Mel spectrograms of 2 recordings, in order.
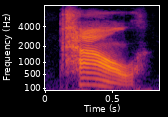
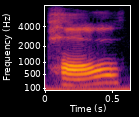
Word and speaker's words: pal: First up, we have the word pal. Okay, so you're very close on the pronunciation. Instead of Paul, it's an ah sound.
